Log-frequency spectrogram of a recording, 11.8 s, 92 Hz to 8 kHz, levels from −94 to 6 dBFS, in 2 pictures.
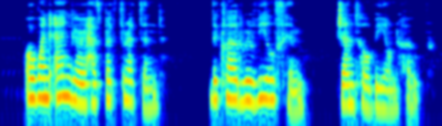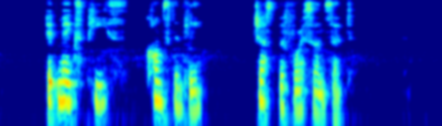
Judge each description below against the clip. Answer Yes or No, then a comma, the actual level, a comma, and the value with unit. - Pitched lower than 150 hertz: No, high, 220 Hz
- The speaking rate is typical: No, slow, 100 wpm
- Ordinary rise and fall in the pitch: Yes, average, 3.7 semitones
